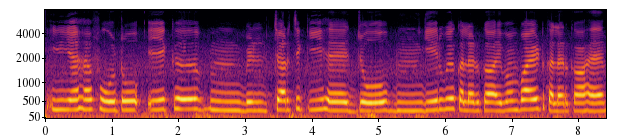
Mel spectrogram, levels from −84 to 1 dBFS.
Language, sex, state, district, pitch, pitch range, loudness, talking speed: Hindi, female, Bihar, Muzaffarpur, 245 Hz, 235-270 Hz, -12 LUFS, 130 wpm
